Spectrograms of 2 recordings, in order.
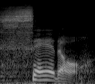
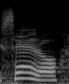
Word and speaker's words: cero: First of all, in the 0 in Spanish is cero. Cero. So we have to remember that when we have our vowels for the E, we have the E of egg. So we say cero instead of 0.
